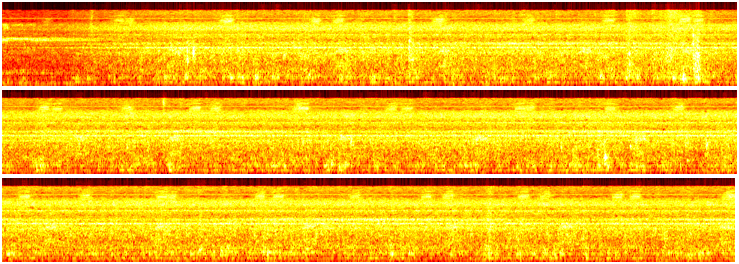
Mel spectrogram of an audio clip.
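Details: Nocturnal insects in a rice field at night keep up a dense, steady chorus, humming and hissing at high pitch with faint rhythmic pulsing throughout.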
